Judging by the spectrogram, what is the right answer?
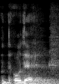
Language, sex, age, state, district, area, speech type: Hindi, male, 60+, Madhya Pradesh, Gwalior, rural, spontaneous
